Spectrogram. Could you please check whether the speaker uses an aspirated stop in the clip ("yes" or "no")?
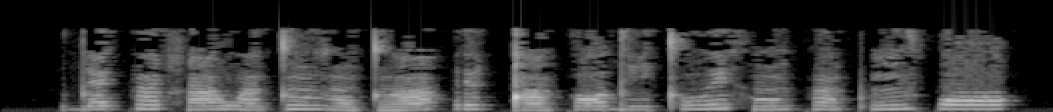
no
